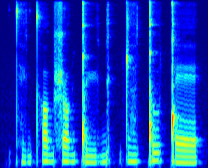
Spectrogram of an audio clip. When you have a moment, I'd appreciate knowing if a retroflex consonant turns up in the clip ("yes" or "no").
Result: yes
